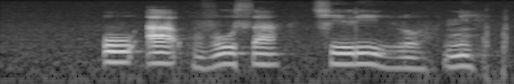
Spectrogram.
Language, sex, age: Venda, male, 22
